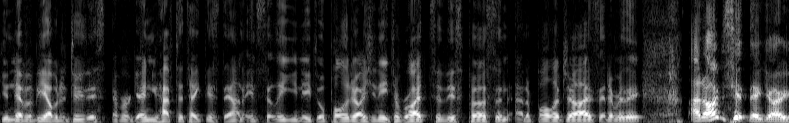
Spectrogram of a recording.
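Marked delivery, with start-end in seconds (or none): none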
